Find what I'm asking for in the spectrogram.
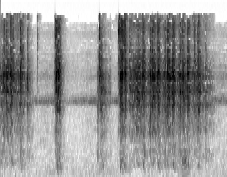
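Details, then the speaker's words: Old carbureted Honda Scoopy, weak-starter problem, after wiring starter circuit directly bypassing CDI, brake lever held; CDI socket not yet connected so engine won't run. Short bursts of steady electric whirring, starter spinning freely: normal starter cranking. "Di sini bisa didengarkan, cuma karena untuk soket CDI-nya, soket CDI-nya ini belum kita pasang, jadi motor nggak bakalan hidup."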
